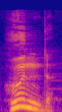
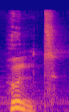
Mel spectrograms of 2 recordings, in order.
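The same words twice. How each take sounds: First: The word ends in a voiced d sound. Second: The word ends in a voiceless t sound. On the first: "wird auf Schwedisch Hund ausgesprochen" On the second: "nicht Hund"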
